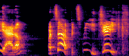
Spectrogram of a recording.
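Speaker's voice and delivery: very high, swooping, bouncy full cartoon voice. Discussing a voice actor's signature voice, then demonstrating it: Tom Kenny voice. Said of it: "It's the most just like".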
